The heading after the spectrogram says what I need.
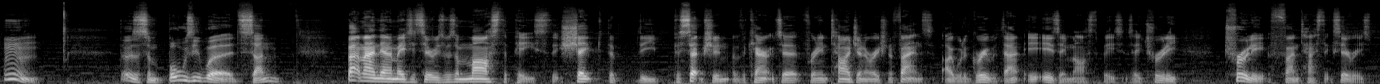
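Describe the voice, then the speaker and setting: A man's voice: low voice, big pitch swings, brisk, a bit bright. A man hosting casual movie news commentary, opinionated and blunt, with sardonic asides. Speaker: host of a movie news channel. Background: background music.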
